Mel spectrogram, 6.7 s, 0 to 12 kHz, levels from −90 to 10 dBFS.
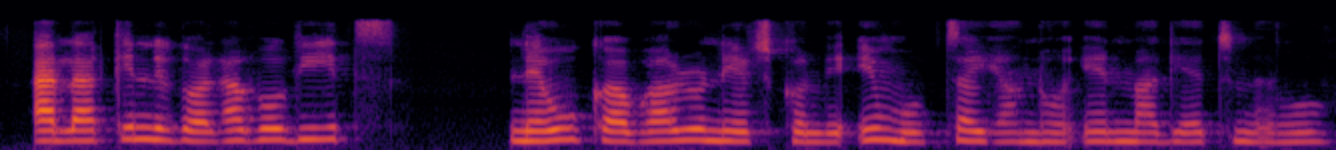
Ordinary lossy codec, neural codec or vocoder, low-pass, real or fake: none; codec, 16 kHz, 0.8 kbps, ZipCodec; 7.2 kHz; fake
